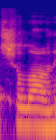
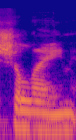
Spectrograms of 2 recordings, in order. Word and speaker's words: Shalane: And by the way, I said Shalone, it's Shalane, and I'm sorry.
